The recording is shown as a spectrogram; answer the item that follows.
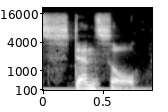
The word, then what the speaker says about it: Stencyl: I am going to recommend a software called Stencil. It's spelled Stencyl.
